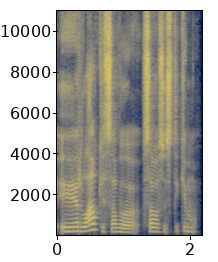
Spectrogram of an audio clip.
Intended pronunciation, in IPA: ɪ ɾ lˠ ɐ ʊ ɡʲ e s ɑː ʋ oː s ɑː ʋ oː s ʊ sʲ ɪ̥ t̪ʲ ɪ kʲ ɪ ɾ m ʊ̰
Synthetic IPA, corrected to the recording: ɪ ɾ lˠ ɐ ʊ kʲ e s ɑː ʋ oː s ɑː ʋ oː s ʊ sʲ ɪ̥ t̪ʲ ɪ kʲ ɪ m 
